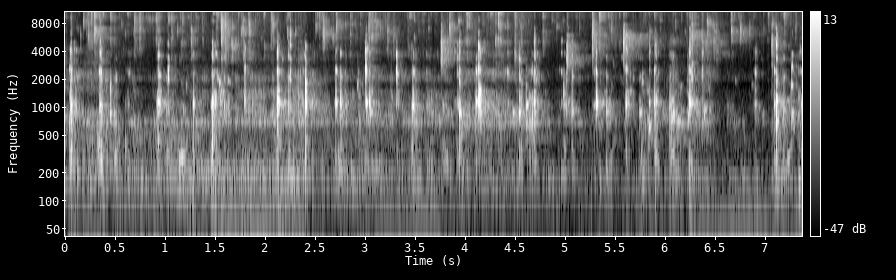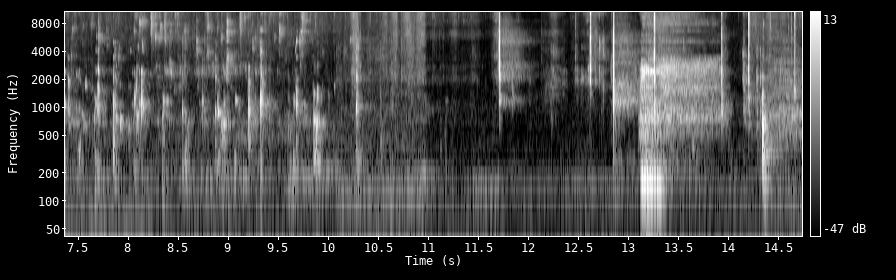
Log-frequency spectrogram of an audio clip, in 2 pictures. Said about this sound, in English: we can give it a little tap and just drain the coolant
